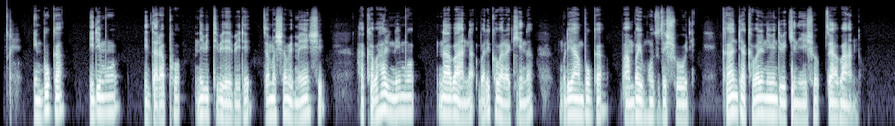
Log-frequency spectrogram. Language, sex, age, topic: Rundi, male, 18-24, education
